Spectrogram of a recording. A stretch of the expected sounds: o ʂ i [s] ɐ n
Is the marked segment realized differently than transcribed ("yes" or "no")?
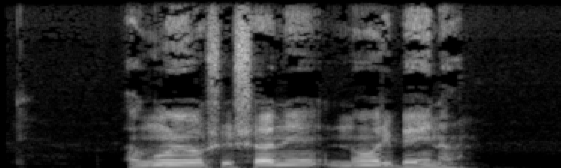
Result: yes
